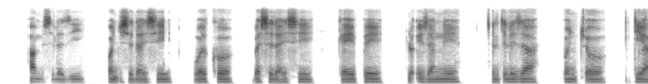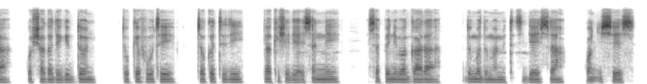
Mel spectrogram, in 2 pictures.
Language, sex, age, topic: Gamo, male, 18-24, agriculture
